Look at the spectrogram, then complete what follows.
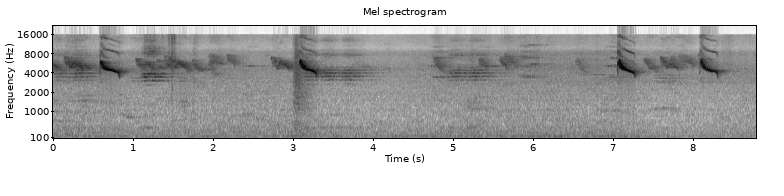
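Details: A female white-eye's calls, meant to prompt mute birds to sing. Sharp, high, downslurred whistles come at irregular intervals, four standing out clearly. Softer, thin twittering notes fill the gaps against a faint steady hiss.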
